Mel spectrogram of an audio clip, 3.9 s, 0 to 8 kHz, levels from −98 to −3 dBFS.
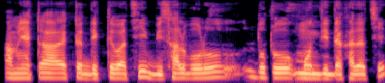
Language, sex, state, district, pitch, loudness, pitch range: Bengali, male, West Bengal, Paschim Medinipur, 130 Hz, -18 LUFS, 125-140 Hz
